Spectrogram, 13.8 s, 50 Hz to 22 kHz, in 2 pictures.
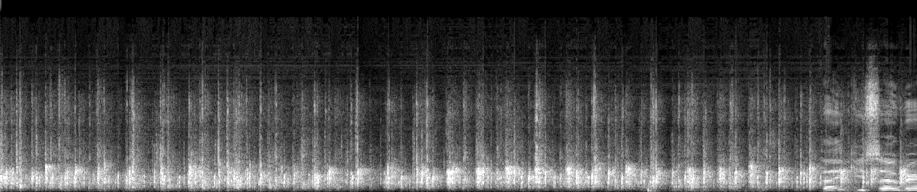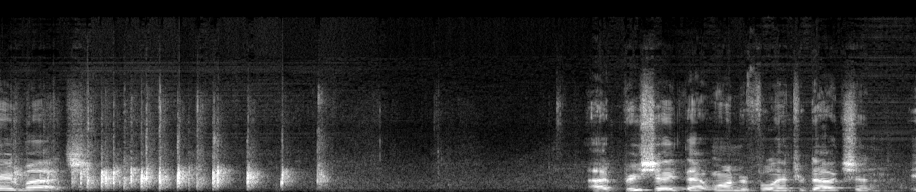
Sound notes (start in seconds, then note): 0.0 applause; 7.5 applause continues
